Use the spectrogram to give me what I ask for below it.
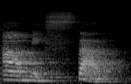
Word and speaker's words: amistad: Si yo lo separo en sílabas, amistad. ¿Será una palabra aguda, amistad? Claro que sí es una palabra aguda. ¿Por qué? Porque su fuerza de voz recae sobre la última sílaba.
